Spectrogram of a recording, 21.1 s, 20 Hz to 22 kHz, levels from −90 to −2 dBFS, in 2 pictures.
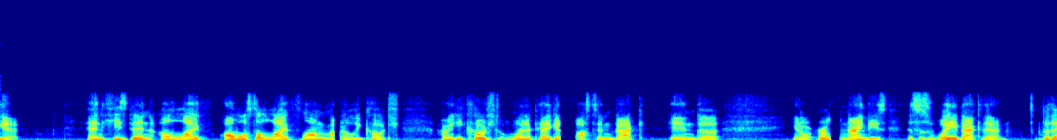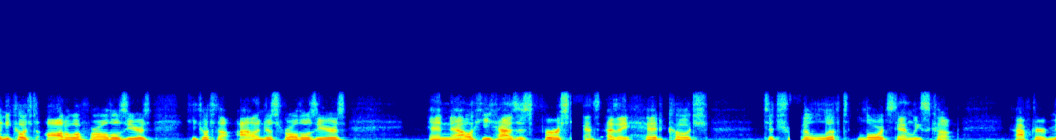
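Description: Lost AMR speech frames at 3.33 s (after "life almost a lifelong"), 5.59 s, 8.29 s, 16.27 s (after "he has his first") and 18.45 s (after "a head coach to") make the AMR-WB decoder repeat its last pitch and vocal-tract settings at falling gain. Each gap lasts 60 to 160 ms and drops to near silence within two frames. A spectrogram shows smeared, fading harmonics, and the waveform tapers.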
